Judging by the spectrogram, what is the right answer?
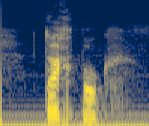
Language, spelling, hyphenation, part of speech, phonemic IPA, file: Dutch, dagboek, dag‧boek, noun, /ˈdɑxˌbuk/, Nl-dagboek.ogg
- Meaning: diary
